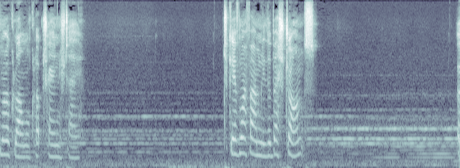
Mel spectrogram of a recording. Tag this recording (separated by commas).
Music, Child speech, Speech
